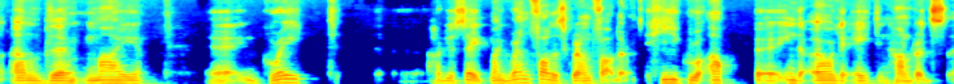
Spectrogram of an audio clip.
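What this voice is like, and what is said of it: Swedish accent. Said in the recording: “they may not recognize your accent ... I'm from Sweden”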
